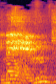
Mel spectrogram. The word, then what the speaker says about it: ma'am: So we can say ma'am rhymes with ham.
